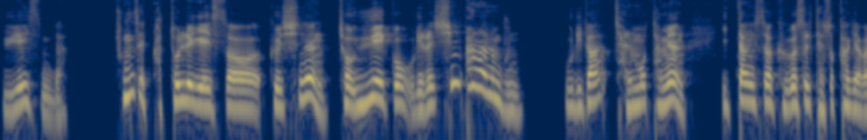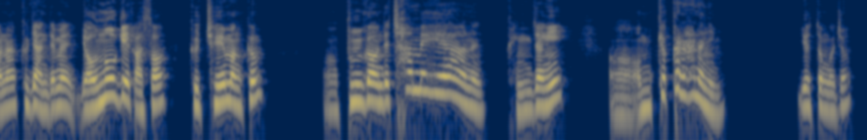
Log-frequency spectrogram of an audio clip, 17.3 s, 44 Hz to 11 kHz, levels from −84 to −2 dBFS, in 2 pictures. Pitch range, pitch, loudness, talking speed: 155-215 Hz, 180 Hz, -28 LUFS, 310 characters per minute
